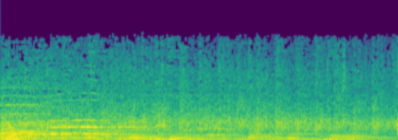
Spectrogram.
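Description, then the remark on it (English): A crowd claps steadily in a dense, continuous patter of many hands, giving God a hand clap, while sustained organ or keyboard chords hold underneath for the full six seconds. “Come on, give God a big old hand clap.”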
